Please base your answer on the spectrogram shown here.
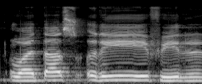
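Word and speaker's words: وَتَصْرِيفِ: এরপরে ওয়াতাসরিফির, হ্যাঁ এটাকে সৎ উচ্চারণ করতে হবে, যদি আমরা সৎকে সিন উচ্চারণ করি তাহলে কিন্তু পড়াটা সহি শুদ্ধ হবে না। তাহলে কিভাবে পড়তে হবে? ওয়াতাসরিফির রিয়াহি, আরেকবার আমার সাথে পড়বেন।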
